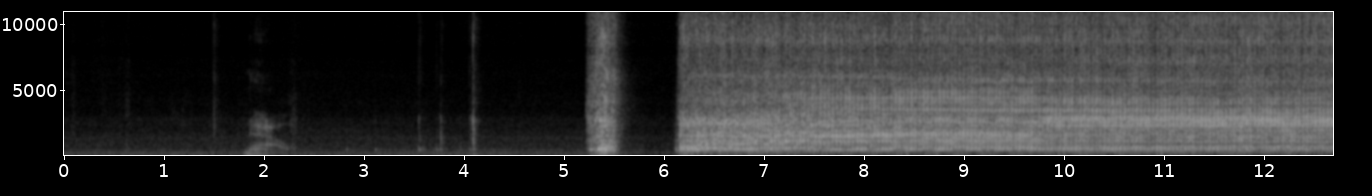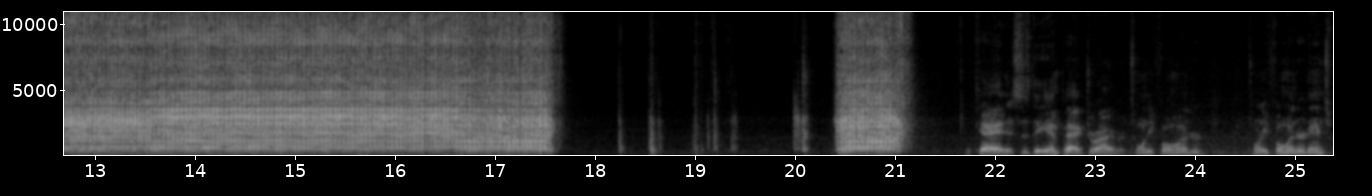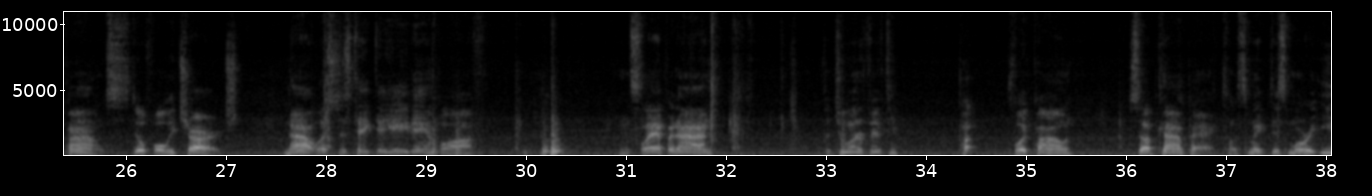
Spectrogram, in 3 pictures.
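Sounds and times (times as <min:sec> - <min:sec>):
impact driver hammering screw: 0:05.2 - 0:17.7, 0:20.4 - 0:21.2.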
